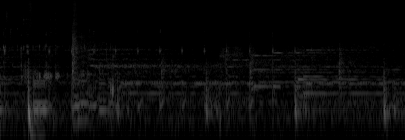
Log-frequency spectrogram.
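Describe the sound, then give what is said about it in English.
Barefoot Bubbly Pink Moscato sparkling wine is poured into a glass, a soft fizzing trickle with a faintly ringing, shifting tone and a few small clicks and taps along the way. “Yes, pour it, honey, pour it.”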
